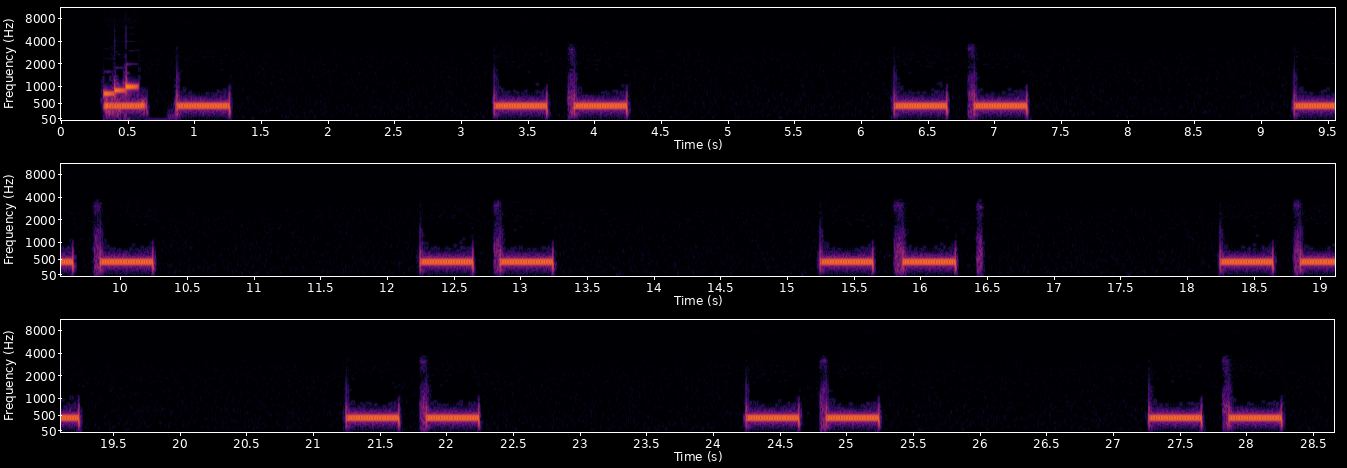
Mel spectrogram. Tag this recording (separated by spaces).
call caller calling cell mobile outgoing phone telephone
